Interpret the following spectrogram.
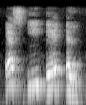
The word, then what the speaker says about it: seal: यहां पर देखिए, यह सील, SEAL, SEAL। अब यहां पर देखना, ई सील। अब ई का प्रोनाउंसिएशन तो ई हमें मिल रहा है, लेकिन ए तो मिल नहीं रहा है।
